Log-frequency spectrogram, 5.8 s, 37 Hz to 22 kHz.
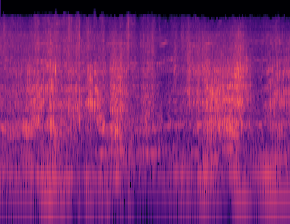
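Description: Electric Compass 6HV model helicopter's rotors and motor running under hard 3D aerobatics: a steady drone whose whoosh swells and fades about once a second as the collective pitch is slammed back and forth.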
